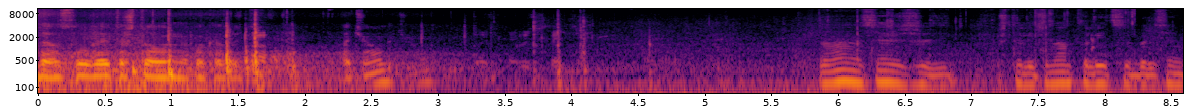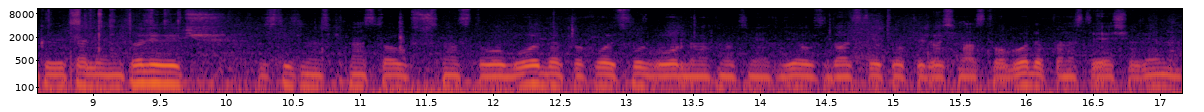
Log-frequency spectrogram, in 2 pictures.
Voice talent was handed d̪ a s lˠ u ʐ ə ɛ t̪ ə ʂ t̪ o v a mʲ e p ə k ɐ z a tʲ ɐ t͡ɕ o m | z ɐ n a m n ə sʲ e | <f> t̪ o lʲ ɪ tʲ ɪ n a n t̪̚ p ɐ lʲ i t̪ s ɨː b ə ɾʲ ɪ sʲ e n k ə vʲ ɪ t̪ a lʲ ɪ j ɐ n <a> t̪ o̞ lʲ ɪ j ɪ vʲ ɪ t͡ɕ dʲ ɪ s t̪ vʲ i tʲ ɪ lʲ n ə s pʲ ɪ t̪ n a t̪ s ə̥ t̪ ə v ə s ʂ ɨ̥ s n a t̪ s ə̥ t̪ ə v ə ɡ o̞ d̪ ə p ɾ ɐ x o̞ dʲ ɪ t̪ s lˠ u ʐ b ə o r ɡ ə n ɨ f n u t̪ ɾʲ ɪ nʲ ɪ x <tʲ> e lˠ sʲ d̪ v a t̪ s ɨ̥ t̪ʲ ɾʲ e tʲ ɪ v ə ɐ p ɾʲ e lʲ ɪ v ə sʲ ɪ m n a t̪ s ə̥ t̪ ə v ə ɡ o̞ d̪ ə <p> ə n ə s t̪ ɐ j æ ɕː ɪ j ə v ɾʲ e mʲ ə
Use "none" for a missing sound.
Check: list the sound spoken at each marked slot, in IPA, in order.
ʂ, ɐ, dʲ, p

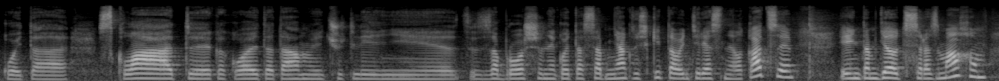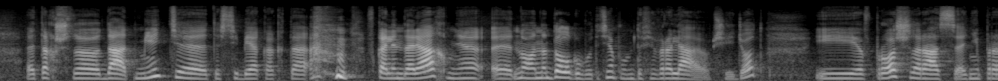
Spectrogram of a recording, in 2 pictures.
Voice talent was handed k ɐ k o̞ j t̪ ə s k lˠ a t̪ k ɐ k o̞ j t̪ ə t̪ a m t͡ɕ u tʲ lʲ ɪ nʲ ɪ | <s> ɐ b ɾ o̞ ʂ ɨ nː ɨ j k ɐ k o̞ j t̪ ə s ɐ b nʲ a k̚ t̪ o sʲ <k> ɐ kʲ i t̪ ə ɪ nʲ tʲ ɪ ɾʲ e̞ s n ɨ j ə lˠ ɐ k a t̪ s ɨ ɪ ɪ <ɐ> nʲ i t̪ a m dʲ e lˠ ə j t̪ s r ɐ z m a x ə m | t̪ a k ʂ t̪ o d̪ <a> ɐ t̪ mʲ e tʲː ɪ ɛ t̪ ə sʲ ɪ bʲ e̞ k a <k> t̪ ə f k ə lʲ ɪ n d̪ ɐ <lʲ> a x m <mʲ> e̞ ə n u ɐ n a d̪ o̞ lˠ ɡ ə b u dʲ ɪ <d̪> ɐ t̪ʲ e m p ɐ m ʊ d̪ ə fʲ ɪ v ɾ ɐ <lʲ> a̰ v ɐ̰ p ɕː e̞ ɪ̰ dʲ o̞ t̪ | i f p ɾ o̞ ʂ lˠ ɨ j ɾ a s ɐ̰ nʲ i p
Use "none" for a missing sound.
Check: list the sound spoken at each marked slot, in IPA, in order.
z, k, ɐ, a, k, ɾʲ, nʲ, t̪, lʲ

